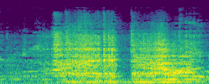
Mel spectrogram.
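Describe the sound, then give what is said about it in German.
The door to a dining hall creaks open in two long, raspy groans with a brief break between them, loud and grinding over a low rumbling undertone. “Jemand sollte sich mal dieser Tür erbarmen.”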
